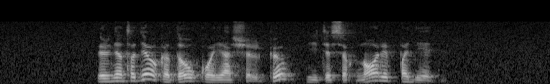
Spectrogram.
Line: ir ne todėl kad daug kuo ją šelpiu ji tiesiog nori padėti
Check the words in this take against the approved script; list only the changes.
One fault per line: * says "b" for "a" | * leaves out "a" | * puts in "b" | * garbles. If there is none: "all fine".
all fine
